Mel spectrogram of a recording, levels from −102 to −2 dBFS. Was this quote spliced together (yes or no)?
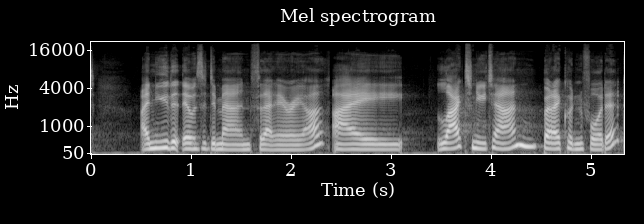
yes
